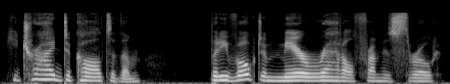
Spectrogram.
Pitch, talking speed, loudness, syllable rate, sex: 175 Hz, 185 wpm, -17 LUFS, 4.9 syllables/s, female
